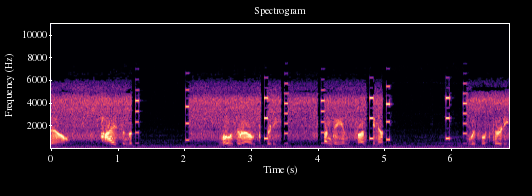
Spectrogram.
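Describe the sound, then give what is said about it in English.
Short electronic beeps from a radio receiver's function 3 (a low beep means both receivers are active, a high beep means they are off) sound in small clusters between stretches of hissy, narrowband radio audio with voice-like chatter, the tones crisp while the noisy transmissions start and stop abruptly. “Yeah, the low beep, function 3, means that both receivers are active. The high beep means they're turned off.”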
